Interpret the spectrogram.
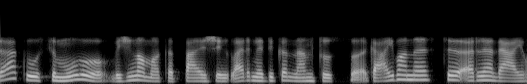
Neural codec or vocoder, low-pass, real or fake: codec, 24 kHz, 0.9 kbps, WavTokenizer, large speech release; 3.6 kHz; fake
